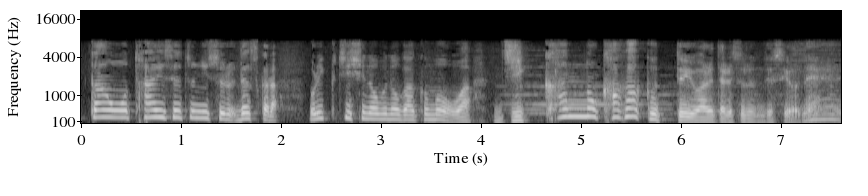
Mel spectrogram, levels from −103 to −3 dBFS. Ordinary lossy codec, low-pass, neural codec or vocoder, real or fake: none; 7.2 kHz; none; real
